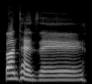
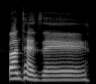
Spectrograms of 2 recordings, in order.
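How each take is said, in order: First: The word is said with an n sound. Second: The same.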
